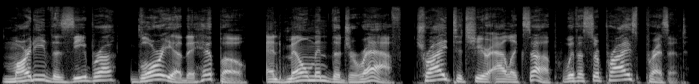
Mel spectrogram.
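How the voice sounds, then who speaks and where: A man narrating a children's story from a script in an expressive storytelling manner. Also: mid-range voice, normal speed, no room sound, studio quality.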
